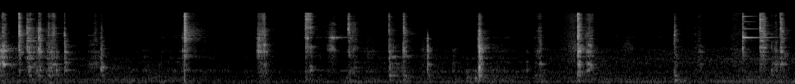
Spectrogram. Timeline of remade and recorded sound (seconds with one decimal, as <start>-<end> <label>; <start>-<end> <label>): 0.0-1.3 recorded; 1.3-5.5 remade; 5.5-8.0 recorded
